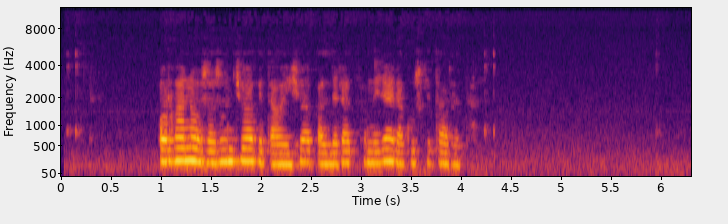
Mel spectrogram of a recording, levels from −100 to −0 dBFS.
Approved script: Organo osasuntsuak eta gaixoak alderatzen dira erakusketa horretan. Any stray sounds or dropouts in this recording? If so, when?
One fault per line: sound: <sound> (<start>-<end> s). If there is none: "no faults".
no faults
